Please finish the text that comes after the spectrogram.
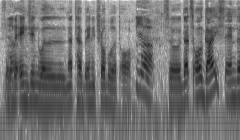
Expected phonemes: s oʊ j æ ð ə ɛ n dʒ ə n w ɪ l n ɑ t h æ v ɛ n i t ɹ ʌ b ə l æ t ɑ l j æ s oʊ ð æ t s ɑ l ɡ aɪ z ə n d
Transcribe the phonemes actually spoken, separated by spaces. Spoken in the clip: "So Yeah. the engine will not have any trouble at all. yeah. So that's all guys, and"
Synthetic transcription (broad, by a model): s oʊ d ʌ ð ɛ n dʒ ə n w ɪ l n ɑ t h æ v ɛ n i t ɹ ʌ b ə l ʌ t ɑ l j s oʊ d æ t s ɑ l ɡ aɪ s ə n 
